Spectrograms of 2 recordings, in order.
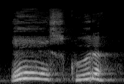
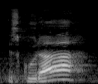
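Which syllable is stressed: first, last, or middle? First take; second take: first; last. First: The stress is on the first syllable. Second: The stress is on the last syllable. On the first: "Não, né?" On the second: "Também não, né?"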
